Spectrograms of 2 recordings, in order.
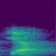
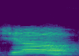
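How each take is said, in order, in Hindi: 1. स्वर छोटा और तेज़ है। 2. स्वर लंबा खींचा जाता है।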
